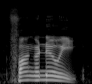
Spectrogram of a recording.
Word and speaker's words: Whanganui: Whanganui. Thank you. Who said that? Hand up. Thank you, brother. Jeez, he's covered up too. Look at the headdresses now. I told you, it's Whanganui, the man with no face.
